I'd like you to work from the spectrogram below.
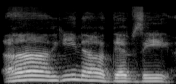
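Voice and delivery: high, loud yawn easing into words. Real, not acted. Explaining to a viewer why she yawned, yawning. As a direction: start talking before the yawn is over. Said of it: "I just yawned".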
